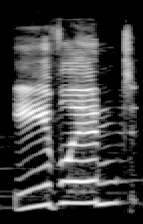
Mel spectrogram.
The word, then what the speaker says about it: Eland: Eland. Easy. Not hard for a child to read. Eve and land.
